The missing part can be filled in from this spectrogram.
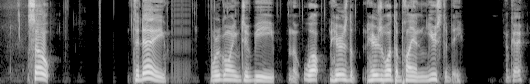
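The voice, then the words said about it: Hoarse, losing voice. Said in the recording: “I didn't realize I was losing my voice. I don't remember screaming at anyone.”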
